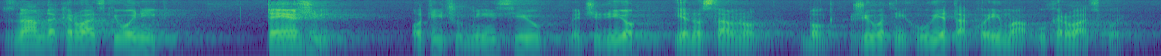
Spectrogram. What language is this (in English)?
Croatian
